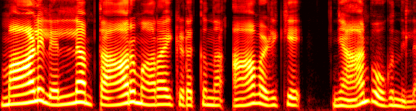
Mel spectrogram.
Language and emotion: Malayalam, disgusted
